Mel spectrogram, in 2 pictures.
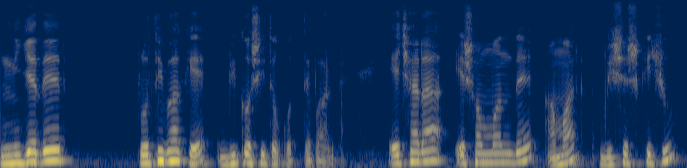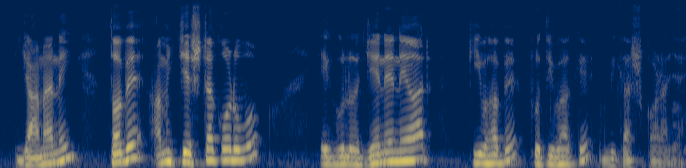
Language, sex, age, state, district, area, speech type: Bengali, male, 30-45, West Bengal, North 24 Parganas, urban, spontaneous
